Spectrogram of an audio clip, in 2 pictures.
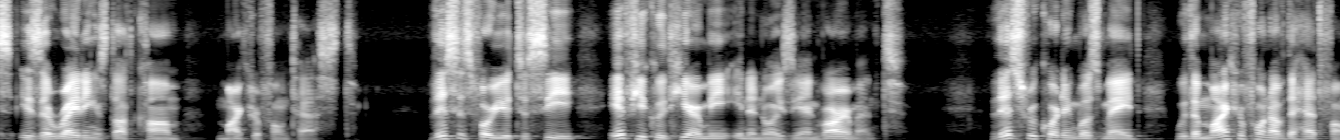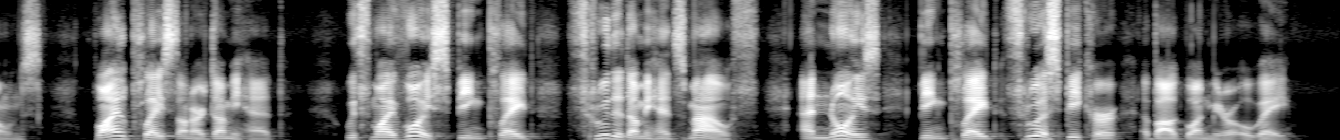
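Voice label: bt internal mic noise, gaming headset; Pink Noise; Swedish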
